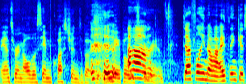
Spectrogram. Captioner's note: chuckling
